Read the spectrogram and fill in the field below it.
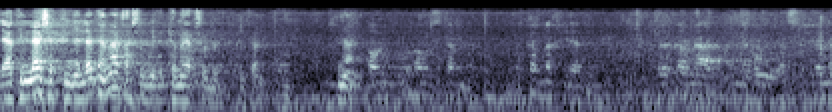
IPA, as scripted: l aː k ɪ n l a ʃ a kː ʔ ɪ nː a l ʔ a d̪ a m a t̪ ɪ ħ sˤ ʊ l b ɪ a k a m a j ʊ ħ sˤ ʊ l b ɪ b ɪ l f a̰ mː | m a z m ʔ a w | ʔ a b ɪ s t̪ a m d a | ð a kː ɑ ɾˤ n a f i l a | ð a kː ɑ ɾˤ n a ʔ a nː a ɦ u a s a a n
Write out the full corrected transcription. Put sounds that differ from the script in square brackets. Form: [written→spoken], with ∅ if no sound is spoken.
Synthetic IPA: l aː k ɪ n l a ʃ a kː ʔ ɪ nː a l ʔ a d̪ a m a t̪ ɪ ħ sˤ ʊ l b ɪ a k a m a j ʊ ħ sˤ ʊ l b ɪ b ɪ l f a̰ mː | [m→n] a [z→ʕ] m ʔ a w | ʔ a [b→w] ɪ s t̪ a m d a | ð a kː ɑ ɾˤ n a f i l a | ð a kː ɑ ɾˤ n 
